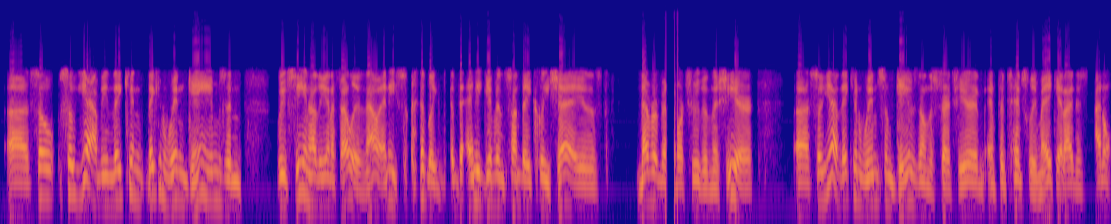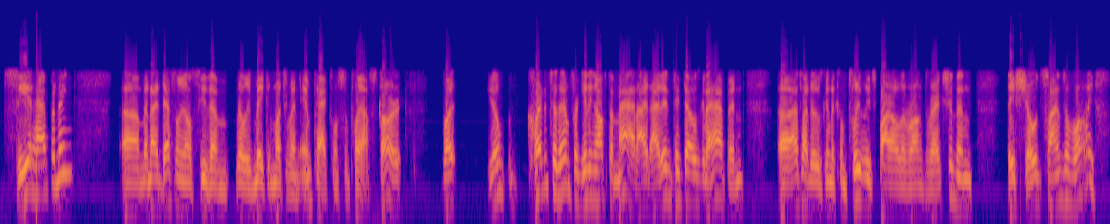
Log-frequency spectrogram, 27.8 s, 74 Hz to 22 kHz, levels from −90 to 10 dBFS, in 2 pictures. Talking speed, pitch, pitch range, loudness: 245 wpm, 115 Hz, 105-145 Hz, -25 LUFS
